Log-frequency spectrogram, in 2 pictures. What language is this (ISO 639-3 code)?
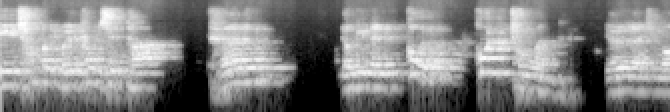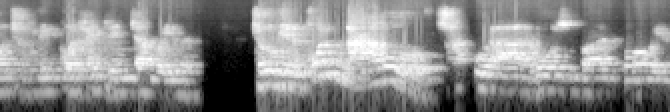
kor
